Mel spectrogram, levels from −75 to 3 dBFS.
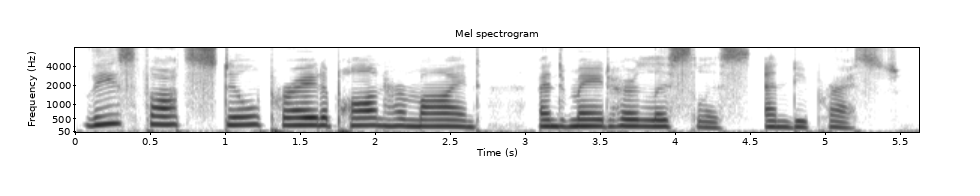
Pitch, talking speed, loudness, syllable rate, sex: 235 Hz, 140 wpm, -18 LUFS, 3.6 syllables/s, female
